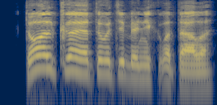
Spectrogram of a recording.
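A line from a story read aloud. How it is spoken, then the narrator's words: Loud laughter. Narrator (Russian): расхохотался сэр Кофа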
